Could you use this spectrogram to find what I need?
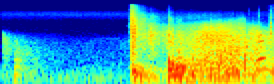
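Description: A rifle fires a single loud shot outdoors.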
